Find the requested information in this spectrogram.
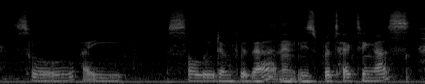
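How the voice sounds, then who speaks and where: A soft-spoken woman talks at a fairly slow pace with a very deep, low pitch. Audible room echo surrounds her voice. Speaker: vlogger and singer. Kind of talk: casual live stream chat. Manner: hesitant, many fillers.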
